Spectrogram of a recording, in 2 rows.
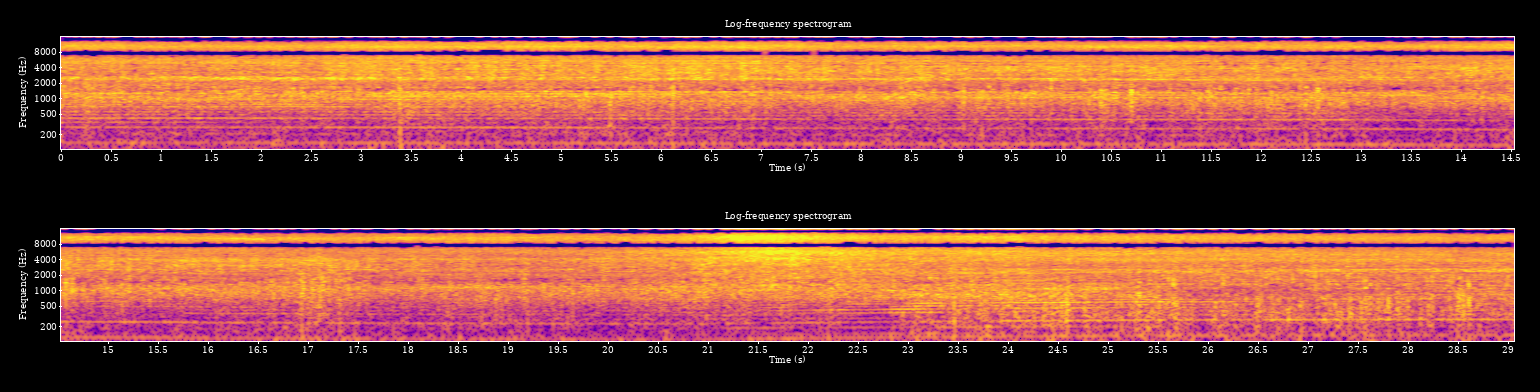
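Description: Small 125cc motorcycle engine running steadily at cruising speed, with wind rushing over the microphone. About three-quarters of the way through, the engine note changes and grows a little louder.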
